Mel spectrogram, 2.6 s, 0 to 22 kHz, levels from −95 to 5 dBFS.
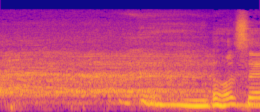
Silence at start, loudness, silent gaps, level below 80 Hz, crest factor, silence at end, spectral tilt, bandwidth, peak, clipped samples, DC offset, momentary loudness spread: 0 s; -13 LUFS; none; -48 dBFS; 12 dB; 0 s; -4.5 dB/octave; 16.5 kHz; 0 dBFS; under 0.1%; under 0.1%; 6 LU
